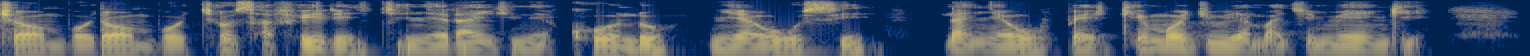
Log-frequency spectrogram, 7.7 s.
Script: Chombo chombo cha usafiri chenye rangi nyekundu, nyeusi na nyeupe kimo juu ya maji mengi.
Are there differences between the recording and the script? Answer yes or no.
no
